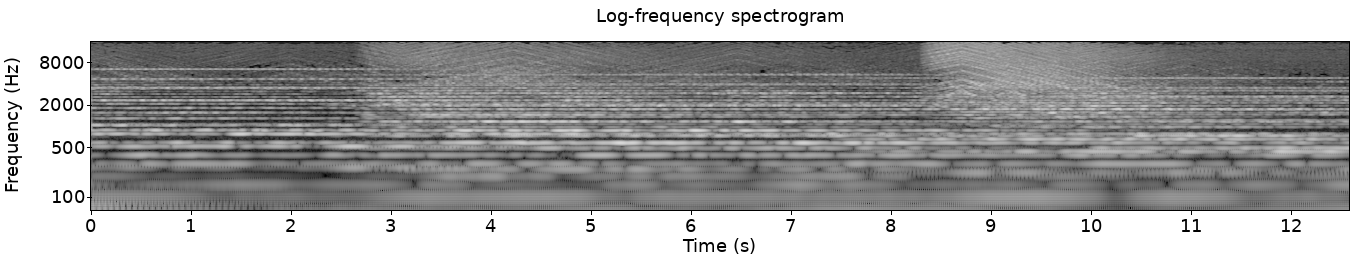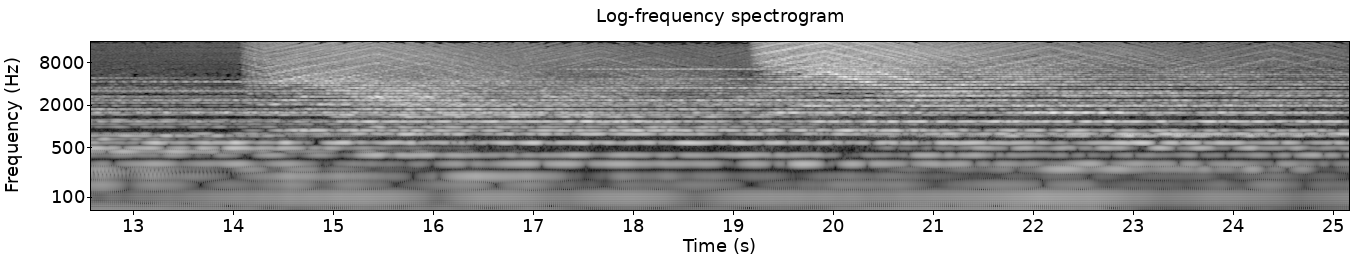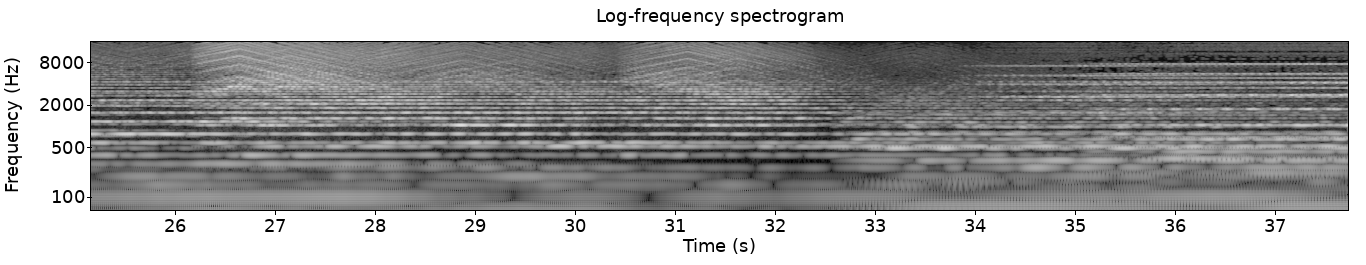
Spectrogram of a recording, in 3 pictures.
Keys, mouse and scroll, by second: 0.4 alt+click, 2.0 click, 5.3 click, 5.4-8.5 drag, 10.4 typing, 11.6 click, 13.2-14.5 ctrl+alt+drag, 20.1 typing, 20.7 Return, 23.1 ctrl+s, 24.5-27.5 ctrl+alt+drag, 28.1-31.2 alt+drag, 31.6-36.6 ctrl+alt+drag, 36.7-37.4 typing, 37.6 Return.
